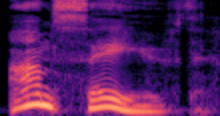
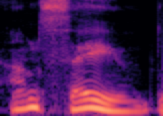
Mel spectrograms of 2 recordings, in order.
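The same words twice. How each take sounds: First: Relieved. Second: Said in the usual way. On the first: Retold or imitated. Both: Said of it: "I'm like".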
